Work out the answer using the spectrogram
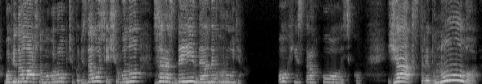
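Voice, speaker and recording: High-voiced woman, expressive storybook reader, echoey library room. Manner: expressive, dramatic reading. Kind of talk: storybook narration.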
